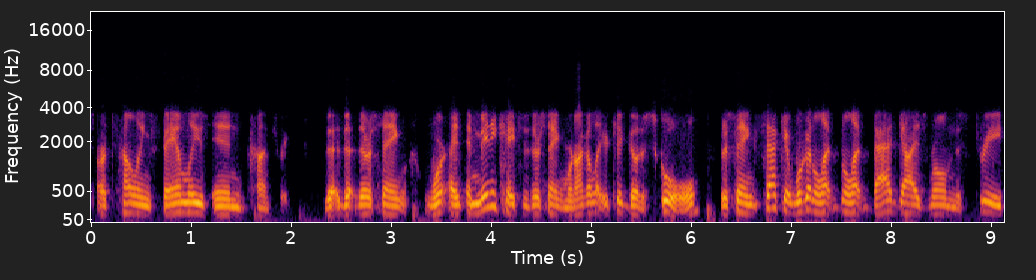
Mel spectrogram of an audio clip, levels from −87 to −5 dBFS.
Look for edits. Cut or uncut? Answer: cut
